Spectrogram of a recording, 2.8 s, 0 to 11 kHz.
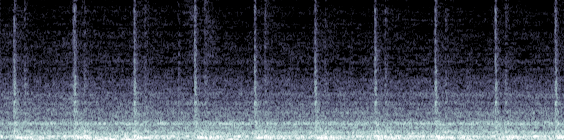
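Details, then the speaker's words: Vevor 8 kW diesel heater, already warm, in manual mode turned up to level five in 40° weather: soft fan hum with crisp fuel-pump ticks about three per second, speeding up to supply more fuel; outlet air climbs to 137°. Normal on high. "click it up to about five and let's see see what it does so you're going to hear it starting to ramp up and you're going to hear the clicks that's the fuel pump getting faster to supply more fuel"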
